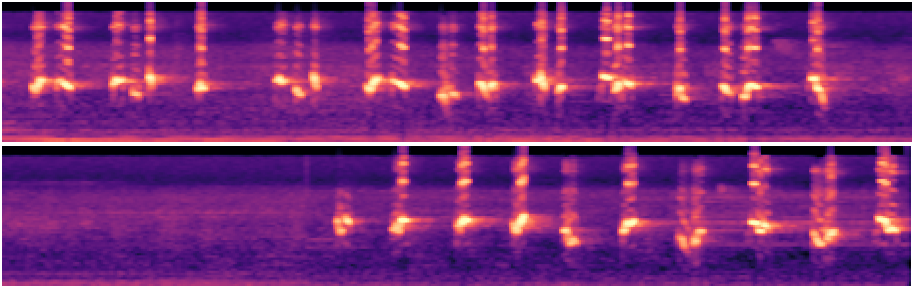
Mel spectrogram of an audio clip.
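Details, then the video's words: Female yellow-vented bulbul calling so that males answer in song; loud slurred chirps repeated several times a second, a quiet gap of about two seconds, then another even run of similar chirps. "suara panggilan burung trucuk betina gacor ngalas tercepat mancing emosi trucukan jantan agar bunyi"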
